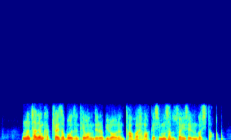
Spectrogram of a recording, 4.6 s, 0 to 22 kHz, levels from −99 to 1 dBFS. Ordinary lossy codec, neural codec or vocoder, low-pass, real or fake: Opus, 24 kbps; codec, 16 kHz in and 24 kHz out, 0.4 kbps, LongCat-Audio-Codec, fine tuned four codebook decoder; 5.4 kHz; fake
